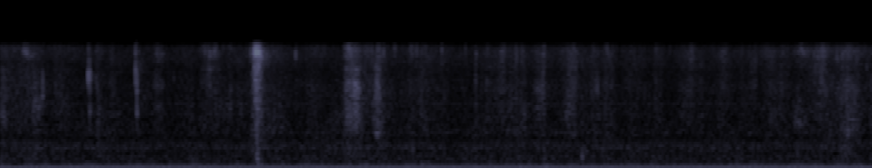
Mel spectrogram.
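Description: A puppy mouthing another dog's tail on a fabric couch: a few soft, scattered snuffles and rustles over a steady low hum.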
